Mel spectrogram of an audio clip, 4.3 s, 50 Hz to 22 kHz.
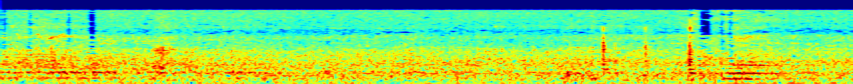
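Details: Package honey bees being shaken into a new hive in May 2013, bees crawling onto a sugared hand; continuous low, droning buzz of many bees throughout, with a few faint clicks late on.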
